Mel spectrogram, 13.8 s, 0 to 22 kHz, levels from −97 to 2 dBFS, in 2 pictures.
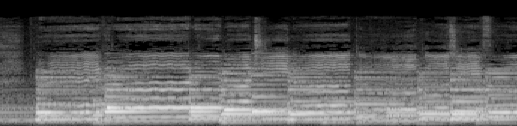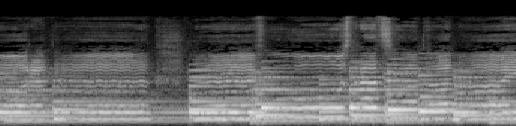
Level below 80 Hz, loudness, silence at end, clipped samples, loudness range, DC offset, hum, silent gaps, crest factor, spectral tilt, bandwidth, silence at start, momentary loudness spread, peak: -70 dBFS; -16 LUFS; 0 s; under 0.1%; 6 LU; under 0.1%; none; none; 16 dB; -6.5 dB/octave; 12.5 kHz; 0 s; 10 LU; 0 dBFS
